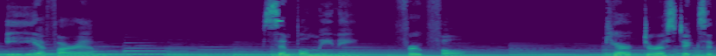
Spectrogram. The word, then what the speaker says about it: Ephraim: Pronunciation, Efrayim.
